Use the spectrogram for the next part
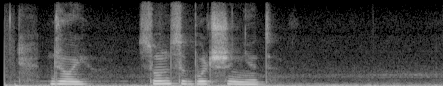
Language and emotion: Russian, sad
